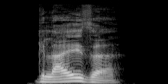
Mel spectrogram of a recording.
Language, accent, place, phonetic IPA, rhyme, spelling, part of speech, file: German, Germany, Berlin, [ˈɡlaɪ̯zə], -aɪ̯zə, Gleise, noun, De-Gleise.ogg
- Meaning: nominative/accusative/genitive plural of Gleis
